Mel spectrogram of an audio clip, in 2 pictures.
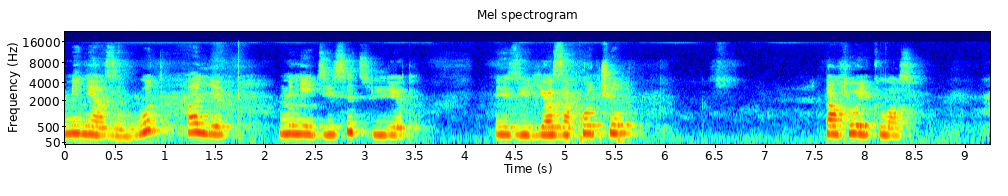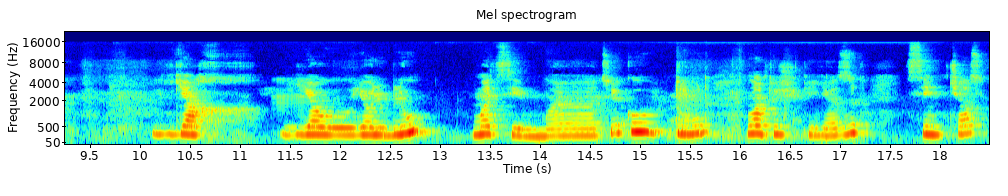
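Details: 10-year-old boy, apparently presented as a result after speech therapy for alalia (link to diagnosis inferred, not stated); alalia (developmental expressive language disorder), after speech therapy.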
